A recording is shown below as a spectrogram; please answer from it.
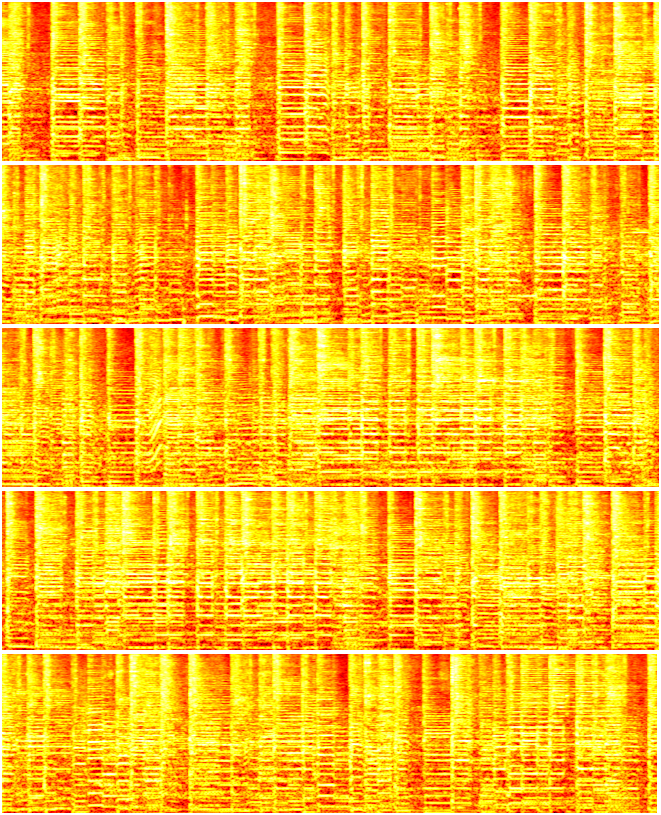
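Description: Acoustic guitar strummed steadily through an instrumental break in a live acoustic song, with no singing.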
